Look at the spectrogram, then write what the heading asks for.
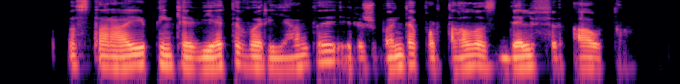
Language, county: Lithuanian, Klaipėda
